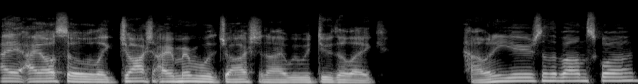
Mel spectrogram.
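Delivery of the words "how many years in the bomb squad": snide, sarcastic tone. Quoting a movie line with friends: imitating a sarcastic movie line. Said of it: "that's just the sarcastic ass".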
